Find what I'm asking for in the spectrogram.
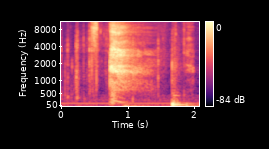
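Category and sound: human body sound, drinking water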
